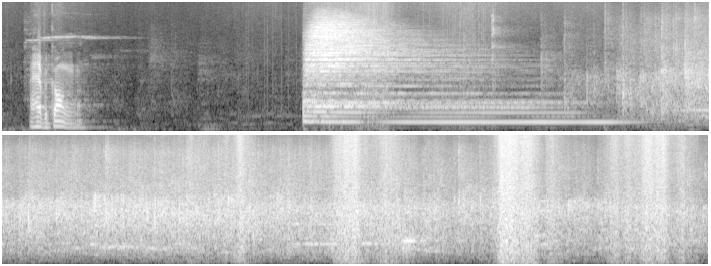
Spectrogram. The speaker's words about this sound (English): And after the gong, you should clap. But I guess you know that already.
